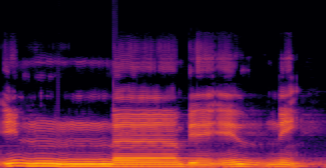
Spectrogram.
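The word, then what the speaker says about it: إلا بإذنه: 'illa biidnih', 'lam' memiliki shaddah , 'illa', 'illa biidni'. 'Idni' tidak boleh memantul, 'idni', tidak boleh ' idni'.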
